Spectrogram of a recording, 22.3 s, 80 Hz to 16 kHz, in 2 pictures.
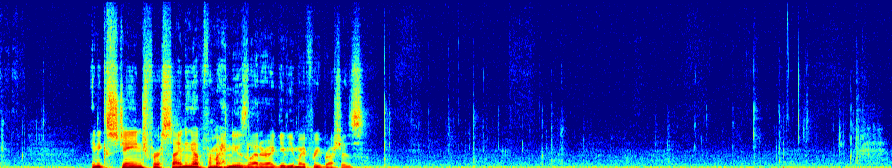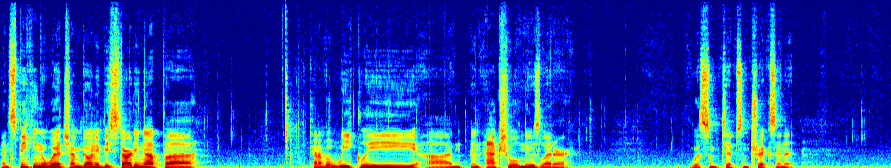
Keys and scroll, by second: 10.0 ctrl+z, 11.0 s, 13.2 s, 14.9 ].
